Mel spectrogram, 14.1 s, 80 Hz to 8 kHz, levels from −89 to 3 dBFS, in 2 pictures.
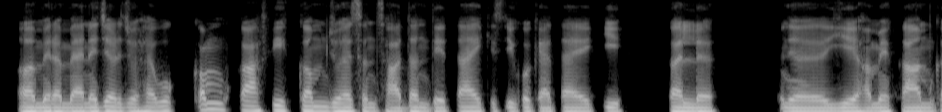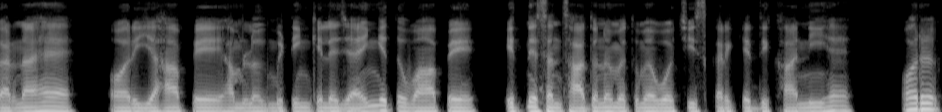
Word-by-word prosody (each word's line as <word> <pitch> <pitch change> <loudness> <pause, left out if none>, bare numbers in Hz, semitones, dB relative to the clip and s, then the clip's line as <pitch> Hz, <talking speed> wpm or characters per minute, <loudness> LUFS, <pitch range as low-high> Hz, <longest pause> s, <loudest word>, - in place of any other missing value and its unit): अ, 110 -1 +4
मेरा 105 0 +3
मैनेजर 105 +3 +2
जो 105 -1 -1
है 110 +2 +1
वो 120 0 -2 0.2
कम 160 +2 -2
काफ़ी 130 0 -1
कम 120 -2 +1
जो 110 0 +2
है 110 - +5
संसाधन 105 -1 -1
देता 100 +2 -2
है, 110 0 +1
किसी 105 0 -8
को 105 0 -3
कहता 95 +1 -4
है 100 0 0
कि 105 +1 -4 0.4
कल 105 -2 +4
अ, - - -4 0.6
ये 100 +1 +3
हमें 100 +1 +2
काम 100 0 +1
करना 100 +2 0
है 115 -1 +2 0.3
और 100 -1 +2
यहाँ 100 0 +1
पे 105 -1 +1
हम 100 +1 -1
लोग 100 -1 0
मीटिंग 105 +2 -2
के - - -3
लिए 105 -1 +3
जाएँगे 105 +8 +2
तो 120 -3 -2
वहाँ 100 -1 +2
पे 105 - +3 0.4
इतने 110 +2 +2
संसाधनों 105 0 +2
में 105 -1 +2
तुम्हें 105 +1 +1
वो 100 0 +3
चीज़ 100 0 -3
करके 95 +1 -1
दिखानी 100 +2 -1
हैं। 125 -1 -1 0.4
और 160 +2 +4
105 Hz, 205 wpm, -24 LUFS, 100-110 Hz, 0.6 s, है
